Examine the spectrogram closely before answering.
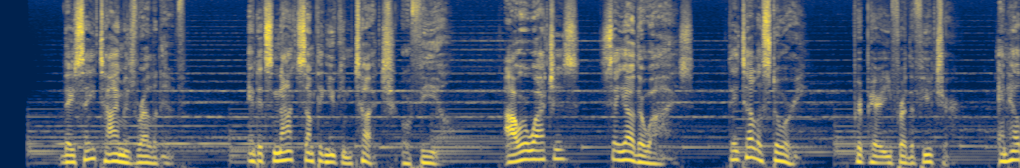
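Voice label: Commercial w Elearning; Demo Reel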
